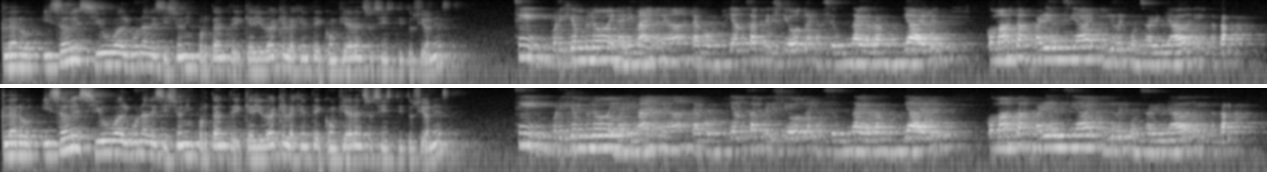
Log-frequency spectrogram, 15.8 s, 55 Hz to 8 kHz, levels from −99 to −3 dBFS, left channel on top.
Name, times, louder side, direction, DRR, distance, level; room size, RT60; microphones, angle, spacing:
voice 1, 0.0-5.6, right 1 dB, 30° right, 7 dB, 2.0 m, -25 dB
voice 2, 6.5-11.8 12.3-15.3, left 2 dB, 85° left, 5 dB, 6.9 m, -23 dB
27.0 x 18.5 x 9.6 m, 1.0 s
head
